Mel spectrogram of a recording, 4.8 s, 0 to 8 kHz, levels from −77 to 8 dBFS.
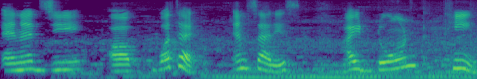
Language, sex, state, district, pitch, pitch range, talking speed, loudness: Odia, female, Odisha, Sambalpur, 260 Hz, 230-290 Hz, 140 wpm, -17 LUFS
